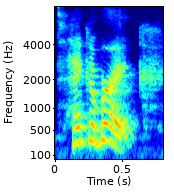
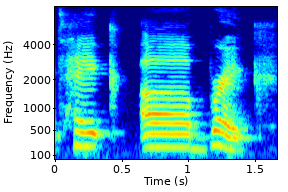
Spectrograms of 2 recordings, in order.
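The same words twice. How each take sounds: First: The words are linked smoothly into one unit. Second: The words are said separately, not linked. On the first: The speaker calls it right. "I'm connecting those words together" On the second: The speaker calls it wrong. "I don't say take a break"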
